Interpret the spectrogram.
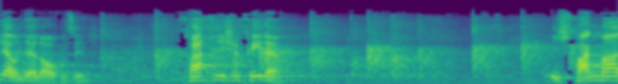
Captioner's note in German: Beifall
